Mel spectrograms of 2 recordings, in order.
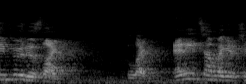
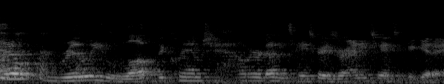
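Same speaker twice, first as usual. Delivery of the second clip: mock-timid complaint, trailing softer; worried complaint; 4 dB quieter than usual. Couple nervously asking waitress for new chowder, mock-timid. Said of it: "I'm all worried".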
